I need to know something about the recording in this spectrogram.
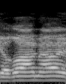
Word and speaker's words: Illinois: So Oh, the Alanai and the S is silent, right?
